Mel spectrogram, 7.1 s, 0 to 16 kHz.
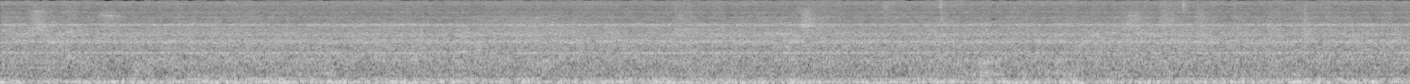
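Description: Steady low rumble of a Pesa 620M diesel railcar running, its engine and machinery humming evenly.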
